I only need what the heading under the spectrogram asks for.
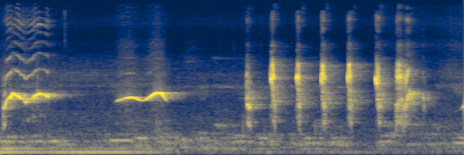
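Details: Singing pet cockatiel gives two drawn-out, wavering whistles, pauses, then a rapid run of seven sharp repeated chirps at an even pace, with a low hum beneath.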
